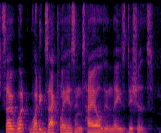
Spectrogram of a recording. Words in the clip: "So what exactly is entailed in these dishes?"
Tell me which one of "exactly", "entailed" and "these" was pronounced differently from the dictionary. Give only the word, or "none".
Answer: none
